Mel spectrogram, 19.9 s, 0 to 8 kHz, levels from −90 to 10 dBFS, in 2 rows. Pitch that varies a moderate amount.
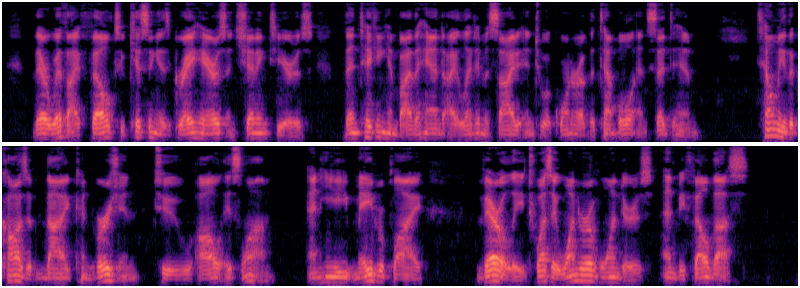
Yes: average, 3.0 semitones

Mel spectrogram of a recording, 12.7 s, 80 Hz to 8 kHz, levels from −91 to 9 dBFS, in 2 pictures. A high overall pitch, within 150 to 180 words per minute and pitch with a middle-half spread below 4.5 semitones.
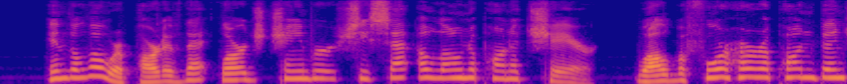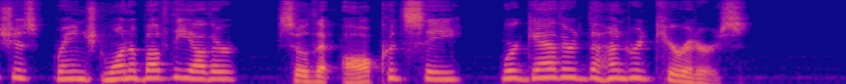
No: high, 220 Hz; average, 160 wpm; average, 4.8 semitones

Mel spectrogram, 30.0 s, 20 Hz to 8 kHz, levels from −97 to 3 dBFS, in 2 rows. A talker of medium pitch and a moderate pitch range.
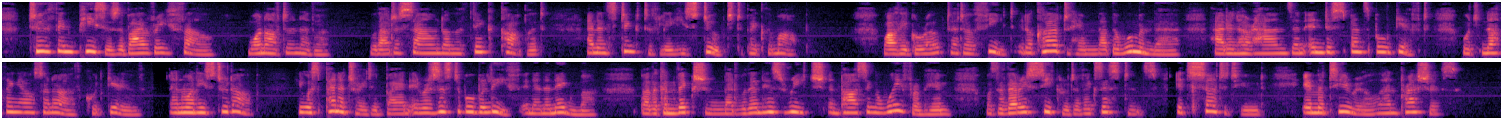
No: high, 215 Hz; average, 4.8 semitones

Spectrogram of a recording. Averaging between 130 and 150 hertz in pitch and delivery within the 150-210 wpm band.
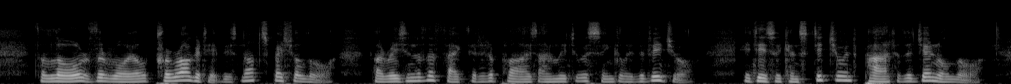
Yes: medium, 140 Hz; average, 190 wpm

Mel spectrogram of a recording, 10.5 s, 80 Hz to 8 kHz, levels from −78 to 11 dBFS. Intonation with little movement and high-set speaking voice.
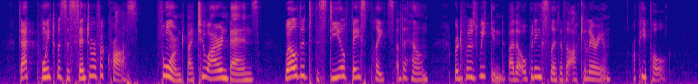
No: wide, 5.4 semitones; high, 225 Hz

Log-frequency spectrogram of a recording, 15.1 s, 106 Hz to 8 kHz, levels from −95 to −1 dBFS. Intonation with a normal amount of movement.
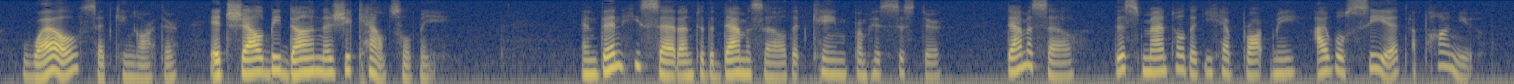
Yes: average, 3.7 semitones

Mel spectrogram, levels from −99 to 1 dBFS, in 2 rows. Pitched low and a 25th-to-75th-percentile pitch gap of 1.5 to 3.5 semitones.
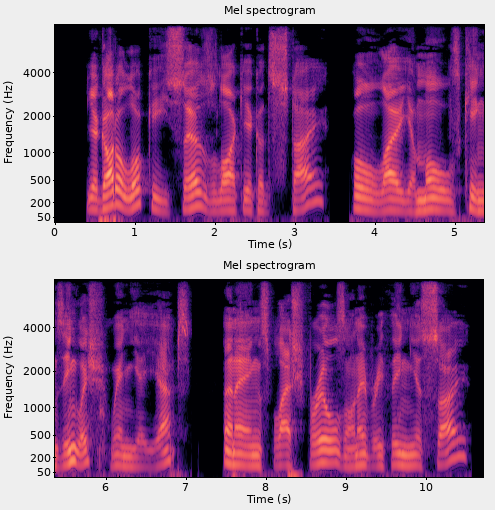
Yes: low, 120 Hz; average, 3.2 semitones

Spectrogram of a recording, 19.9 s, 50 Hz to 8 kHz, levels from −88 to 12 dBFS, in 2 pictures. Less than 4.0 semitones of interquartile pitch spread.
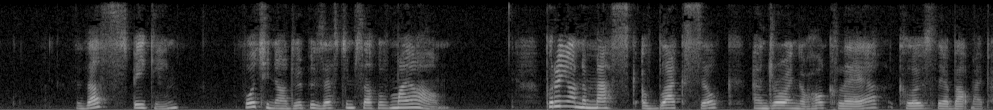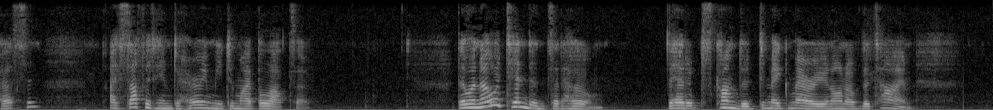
No: average, 4.7 semitones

